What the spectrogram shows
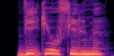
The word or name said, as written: VIDEOFILME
